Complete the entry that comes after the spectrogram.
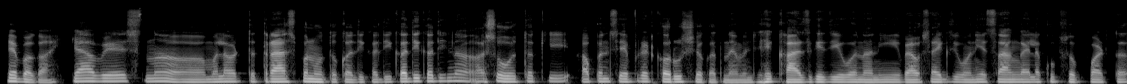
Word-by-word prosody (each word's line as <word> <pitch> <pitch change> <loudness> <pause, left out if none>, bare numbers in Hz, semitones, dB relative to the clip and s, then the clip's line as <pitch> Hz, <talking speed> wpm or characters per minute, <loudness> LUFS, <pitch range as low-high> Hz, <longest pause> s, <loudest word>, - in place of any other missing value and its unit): हे 145 - +7
बघा, 105 -6 0 0.3
त्यावेळेस 145 +1 +2
ना 140 +1 0 0.4
अ, - - -1
मला 125 +2 +1
वाटतं 130 0 -3
त्रास 130 -1 +5
पण 135 -2 +4
होतो 115 -1 +1
कधी-कधी. 115 +1 -3
कधी-कधी 145 +2 +2
ना 155 0 -1 0.2
असं 135 +3 0
होतं 130 0 +2
की 140 +1 -5 0.2
आपण 135 +2 -1
सेपरेट 130 0 -1
करूच 125 0 +4
शकत 110 -4 -4
नाही. 100 -1 -2
म्हणजे 100 +2 -4
हे 125 +1 +4
खाजगी 110 +1 +2
जीवन 110 -1 +1
आणि 110 +1 0
व्यावसायिक 110 +1 0
जीवन 110 -2 -2
हे 115 0 0
सांगायला 115 0 +1
खूप 120 +1 -8
सोपं 115 +1 -4
वाटतं 110 +1 -3
120 Hz, 175 wpm, -25 LUFS, 110-135 Hz, 0.4 s, हे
